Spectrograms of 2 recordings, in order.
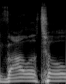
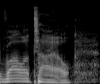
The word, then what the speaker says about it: volatile: okay um and again this one can be volatile or volatile I've heard both I think they're both fine it's like the word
